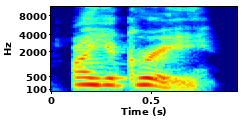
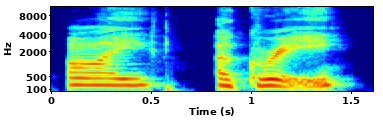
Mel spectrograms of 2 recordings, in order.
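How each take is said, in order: First: A y sound links the two words together. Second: The words are said separately without a linking sound. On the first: "sound like I agree? ... put in a w or y sound to connect the words" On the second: "Why does I agree"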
